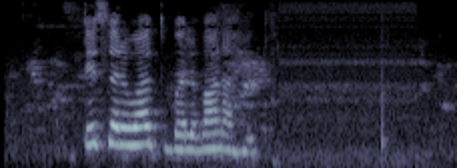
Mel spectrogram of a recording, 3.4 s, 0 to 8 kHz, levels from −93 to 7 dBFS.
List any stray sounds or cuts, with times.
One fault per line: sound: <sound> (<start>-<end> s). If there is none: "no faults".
sound: thud (2.8-3.1 s)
